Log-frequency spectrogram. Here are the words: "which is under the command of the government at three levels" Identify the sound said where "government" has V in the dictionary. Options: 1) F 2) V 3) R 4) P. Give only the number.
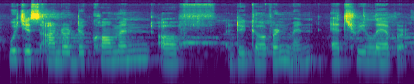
2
